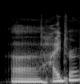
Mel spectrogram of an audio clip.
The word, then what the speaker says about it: Hydra: I went to an island called Hydra, or it's pronounced Hydra over there, in Greece when I went and ran the Athens Marathon.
